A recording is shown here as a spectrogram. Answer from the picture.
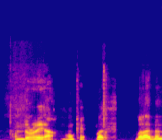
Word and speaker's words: Andrea: It is in German. The correct pronunciation is Andrea. Andrea.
